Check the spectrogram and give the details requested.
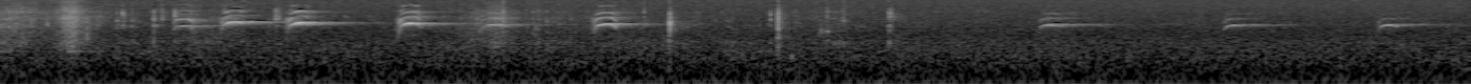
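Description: A bird calling a run of short, high chirps, about two a second for a few seconds, then three more spaced out near the end.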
